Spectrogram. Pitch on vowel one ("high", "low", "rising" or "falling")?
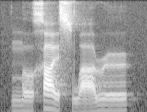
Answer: rising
